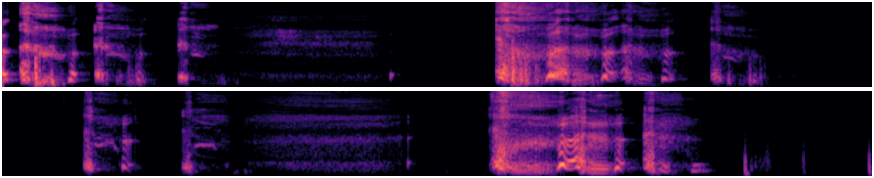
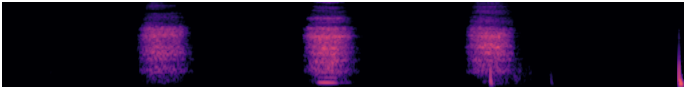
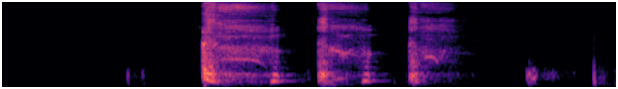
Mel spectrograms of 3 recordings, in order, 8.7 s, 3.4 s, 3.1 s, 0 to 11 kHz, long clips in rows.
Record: {"cough_length": "8.7 s", "cough_amplitude": 27636, "cough_signal_mean_std_ratio": 0.35, "exhalation_length": "3.4 s", "exhalation_amplitude": 9621, "exhalation_signal_mean_std_ratio": 0.34, "three_cough_length": "3.1 s", "three_cough_amplitude": 32767, "three_cough_signal_mean_std_ratio": 0.33, "survey_phase": "beta (2021-08-13 to 2022-03-07)", "age": "18-44", "gender": "Female", "wearing_mask": "No", "symptom_cough_any": true, "symptom_new_continuous_cough": true, "symptom_runny_or_blocked_nose": true, "symptom_shortness_of_breath": true, "symptom_sore_throat": true, "symptom_abdominal_pain": true, "symptom_fatigue": true, "symptom_fever_high_temperature": true, "symptom_headache": true, "symptom_change_to_sense_of_smell_or_taste": true, "symptom_other": true, "smoker_status": "Current smoker (1 to 10 cigarettes per day)", "respiratory_condition_asthma": false, "respiratory_condition_other": false, "recruitment_source": "Test and Trace", "submission_delay": "2 days", "covid_test_result": "Positive", "covid_test_method": "LFT"}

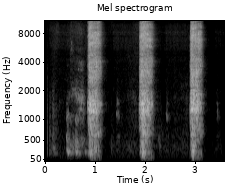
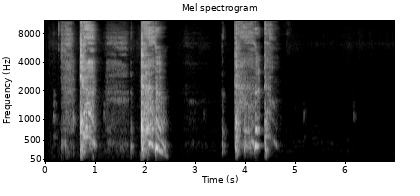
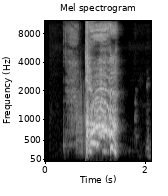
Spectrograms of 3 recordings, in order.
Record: {"exhalation_length": "3.6 s", "exhalation_amplitude": 21466, "exhalation_signal_mean_std_ratio": 0.38, "three_cough_length": "7.0 s", "three_cough_amplitude": 32236, "three_cough_signal_mean_std_ratio": 0.33, "cough_length": "2.1 s", "cough_amplitude": 32768, "cough_signal_mean_std_ratio": 0.5, "survey_phase": "beta (2021-08-13 to 2022-03-07)", "age": "45-64", "gender": "Female", "wearing_mask": "No", "symptom_none": true, "smoker_status": "Ex-smoker", "respiratory_condition_asthma": false, "respiratory_condition_other": false, "recruitment_source": "REACT", "submission_delay": "1 day", "covid_test_result": "Negative", "covid_test_method": "RT-qPCR", "influenza_a_test_result": "Negative", "influenza_b_test_result": "Negative"}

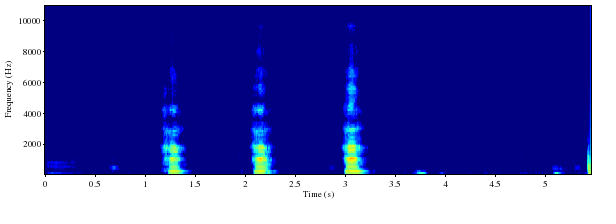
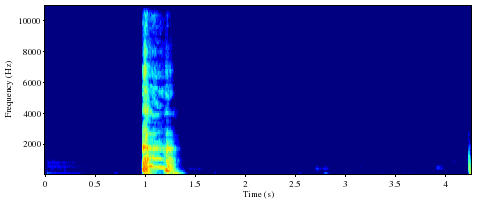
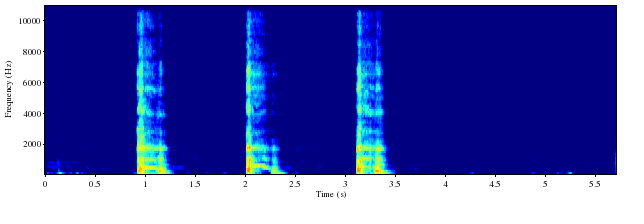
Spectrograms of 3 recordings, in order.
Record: {"exhalation_length": "5.5 s", "exhalation_amplitude": 6488, "exhalation_signal_mean_std_ratio": 0.24, "cough_length": "4.3 s", "cough_amplitude": 25987, "cough_signal_mean_std_ratio": 0.21, "three_cough_length": "5.7 s", "three_cough_amplitude": 21716, "three_cough_signal_mean_std_ratio": 0.27, "survey_phase": "beta (2021-08-13 to 2022-03-07)", "age": "45-64", "gender": "Female", "wearing_mask": "No", "symptom_none": true, "smoker_status": "Never smoked", "respiratory_condition_asthma": false, "respiratory_condition_other": false, "recruitment_source": "Test and Trace", "submission_delay": "1 day", "covid_test_result": "Negative", "covid_test_method": "ePCR"}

